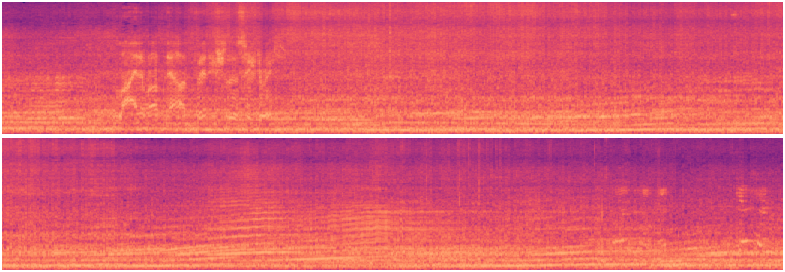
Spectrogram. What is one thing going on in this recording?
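Small race car engines roar and whine as the cars speed around a dirt track outdoors.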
